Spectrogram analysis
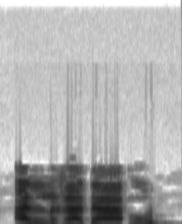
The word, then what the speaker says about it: al-ghadau: Decimos al-ghadau, al-ghadau. Dejamos una sola dhamma porque la palabra ya es determinada.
